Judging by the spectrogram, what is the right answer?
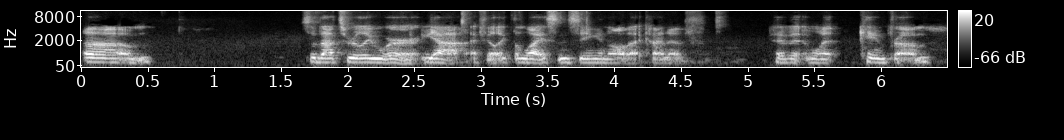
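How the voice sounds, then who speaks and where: A woman's voice: mid-range voice, fairly even intonation, normal speed, a bit bright, a little hiss or hum. A woman speaking informally and conversationally as a guest in a casual interview. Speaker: podcast guest. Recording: distant from the mic.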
